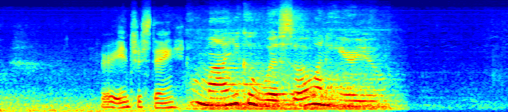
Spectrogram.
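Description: A young woman speaks cheerfully close to a microphone.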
